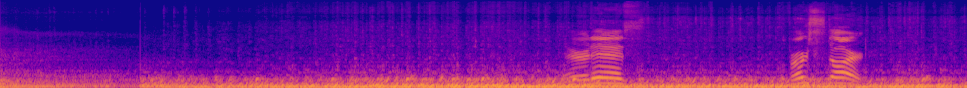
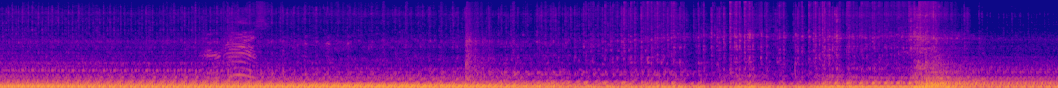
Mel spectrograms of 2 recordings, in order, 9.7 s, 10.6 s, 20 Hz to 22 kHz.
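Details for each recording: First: 1975 Suburban with a 6.0 LQ9 V8 swapped from a 2004 Escalade, first start with no exhaust or cooling system: loud, raw open-header rumble with an uneven, lumpy beat at fast idle. Runs rough; owner blames the missing O2 sensor. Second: 1975 Chevrolet Suburban with swapped 6.0 LQ9 LS V8 from a 2004 Escalade, first start with no exhaust and no cooling system: loud raw V8 rumble catching and settling into a fairly even idle, no knocks; normal first start.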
